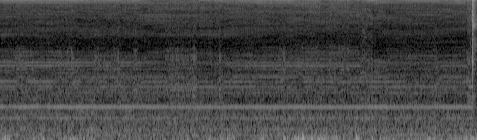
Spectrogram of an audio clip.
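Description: An electric hair clipper with a half guard cuts a fade, giving a steady, faint buzzing hum that holds evenly throughout with a few small bumps near the end.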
